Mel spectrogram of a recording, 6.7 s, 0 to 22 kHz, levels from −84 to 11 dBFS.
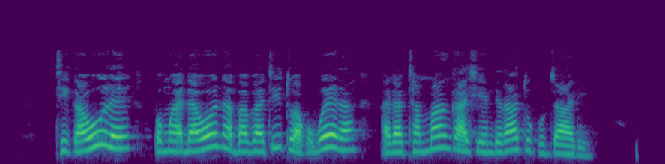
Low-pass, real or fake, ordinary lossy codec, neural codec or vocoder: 7.2 kHz; real; AAC, 48 kbps; none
